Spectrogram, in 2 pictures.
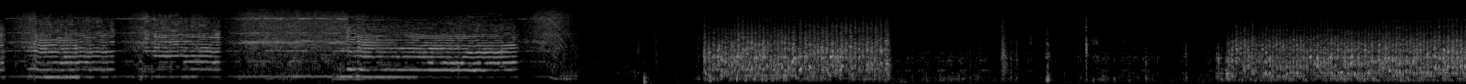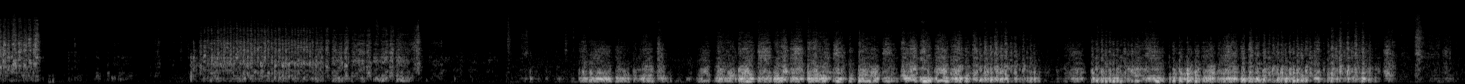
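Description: A handheld rotary tool with a sanding drum runs with a steady whine for about five seconds, grinding the excess top wood flush at the edge of a mandolin body. Then a hand tool rubs along the wooden body edge in three passes of a couple of seconds each, followed by louder, coarser rubbing over the last eight seconds or so.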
